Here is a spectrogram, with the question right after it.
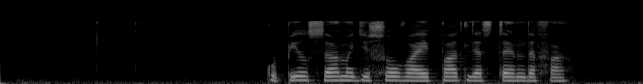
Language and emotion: Russian, neutral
